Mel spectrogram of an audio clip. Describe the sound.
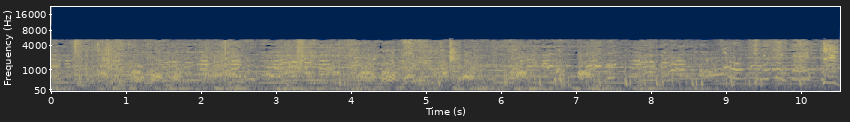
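A dog barks in a cartoon, its barks mixed into a dense, continuous bed of music and other sound effects that keeps a steady loudness throughout.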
